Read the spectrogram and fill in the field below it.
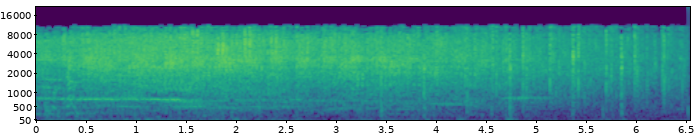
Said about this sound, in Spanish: Un aplauso para nuestros primeros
